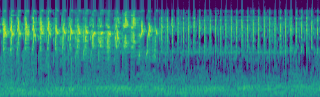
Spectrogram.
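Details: Lovebird performing the continuous 'nyambung kuntilanak' song, used as shrike training audio: loud, jumbled high chatter at first, then a quieter, even, rapid string of thin notes fading over the last half.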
